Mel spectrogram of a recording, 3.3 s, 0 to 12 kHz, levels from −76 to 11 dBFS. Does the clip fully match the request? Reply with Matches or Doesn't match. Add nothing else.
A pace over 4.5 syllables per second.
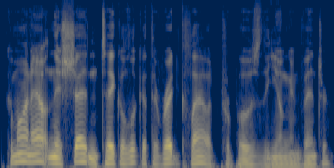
Matches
